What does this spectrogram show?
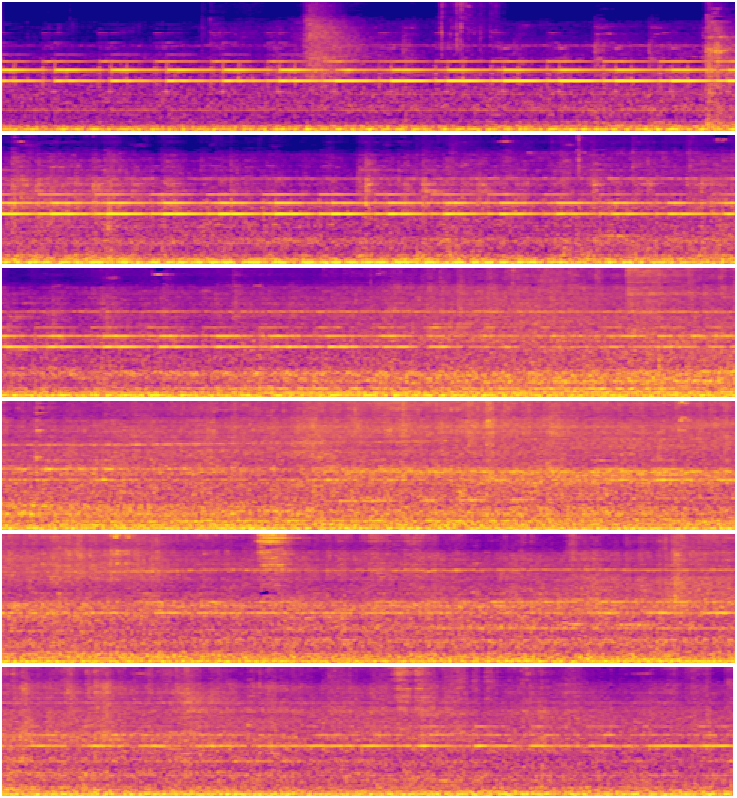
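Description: CN freight train with diesel locomotives passing: a heavy, steady low rumble that builds over the first several seconds, with a steady high-pitched ringing tone above it throughout.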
